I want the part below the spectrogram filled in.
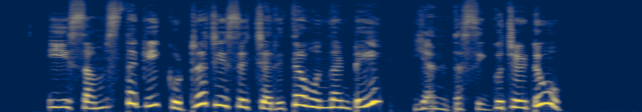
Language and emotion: Telugu, disgusted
